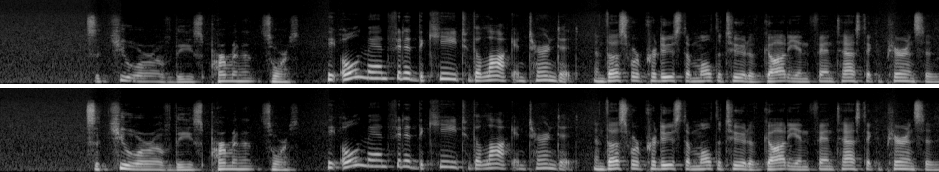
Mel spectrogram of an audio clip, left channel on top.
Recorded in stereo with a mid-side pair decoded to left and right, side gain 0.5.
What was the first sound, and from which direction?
A man speaking, 70° right.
